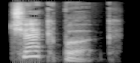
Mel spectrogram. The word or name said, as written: checkbook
